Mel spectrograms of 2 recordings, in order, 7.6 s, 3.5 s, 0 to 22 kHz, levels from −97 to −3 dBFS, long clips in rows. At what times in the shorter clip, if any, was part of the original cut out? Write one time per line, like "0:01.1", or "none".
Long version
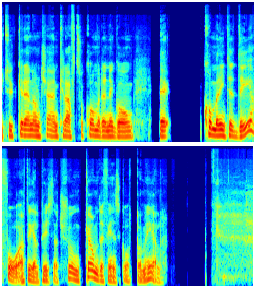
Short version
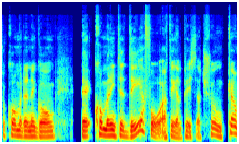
0:01.4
